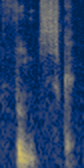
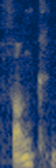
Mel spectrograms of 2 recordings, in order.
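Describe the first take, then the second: First: It does not sound like English funk. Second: It sounds like the English word funk. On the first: The speaker calls it right. "It's Funsk" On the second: The speaker calls it wrong. "is not the way you say it"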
